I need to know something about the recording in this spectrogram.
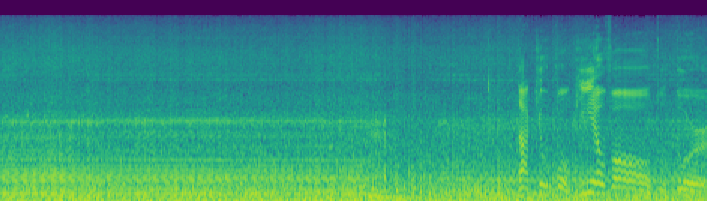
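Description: A motorcycle engine hums steadily at speed, then its pitch drops.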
